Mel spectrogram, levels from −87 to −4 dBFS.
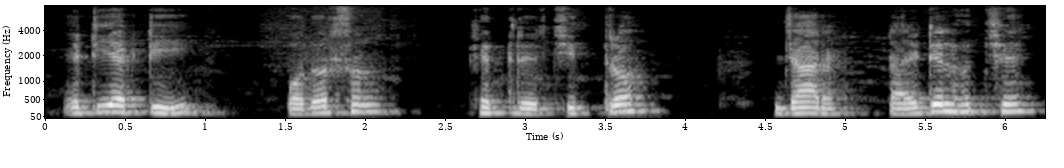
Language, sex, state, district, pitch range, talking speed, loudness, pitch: Bengali, male, West Bengal, Paschim Medinipur, 145-185 Hz, 85 wpm, -22 LUFS, 160 Hz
